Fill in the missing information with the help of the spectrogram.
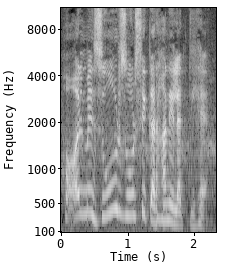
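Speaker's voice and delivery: plain reading voice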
